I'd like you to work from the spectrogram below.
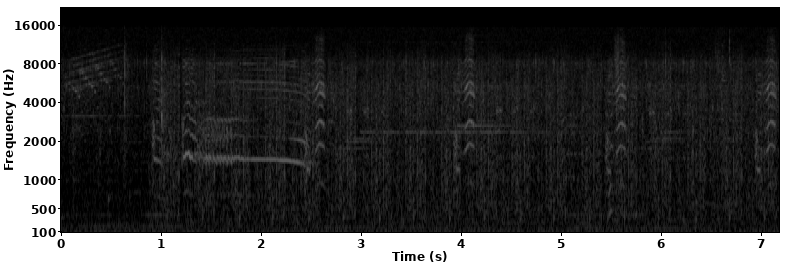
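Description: A chicken crows in the video game Zelda: Ocarina of Time, a brief bright call rising over a busy, steady bed of game sound.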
